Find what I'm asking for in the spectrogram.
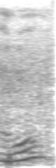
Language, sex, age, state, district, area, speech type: Assamese, male, 60+, Assam, Nalbari, rural, spontaneous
